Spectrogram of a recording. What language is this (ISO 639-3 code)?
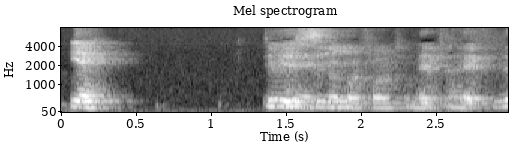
dan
